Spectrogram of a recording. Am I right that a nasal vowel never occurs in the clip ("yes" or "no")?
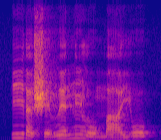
no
